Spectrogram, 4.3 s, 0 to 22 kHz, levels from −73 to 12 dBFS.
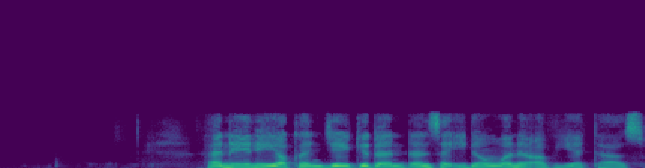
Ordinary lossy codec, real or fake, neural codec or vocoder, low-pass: none; fake; codec, 16 kHz, 1 kbps, FunCodec, trained on LibriTTS, 50 frames a second; 7.2 kHz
